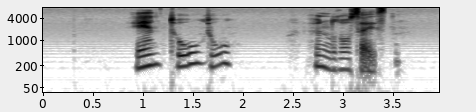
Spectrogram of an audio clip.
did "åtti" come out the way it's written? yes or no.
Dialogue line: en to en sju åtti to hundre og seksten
no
